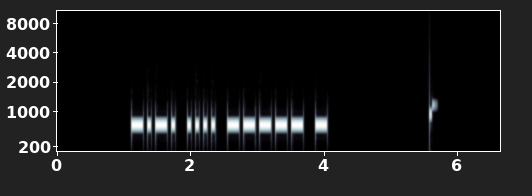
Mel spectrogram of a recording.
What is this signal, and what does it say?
Morse code, heard as a keyed tone, about 20 wpm, 700 Hz. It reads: CH0T
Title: Four Letter-Number Combinations - 20wpm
